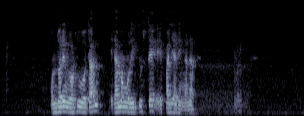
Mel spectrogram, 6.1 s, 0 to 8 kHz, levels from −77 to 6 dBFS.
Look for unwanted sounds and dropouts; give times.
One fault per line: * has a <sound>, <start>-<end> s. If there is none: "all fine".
* has a laugh, 4.7-4.8 s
